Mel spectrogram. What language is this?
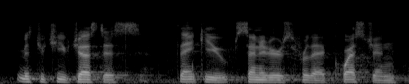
English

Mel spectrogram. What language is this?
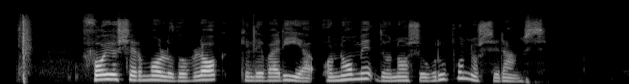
Galician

